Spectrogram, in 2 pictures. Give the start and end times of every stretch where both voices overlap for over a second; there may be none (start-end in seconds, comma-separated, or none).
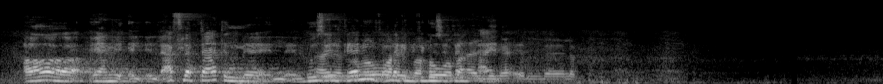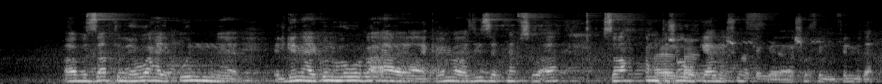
3.2-5.0, 15.4-16.9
